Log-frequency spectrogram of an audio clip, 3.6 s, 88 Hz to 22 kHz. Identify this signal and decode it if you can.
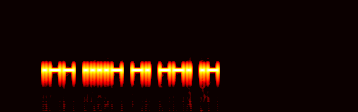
Morse code, heard as a keyed tone, about 45 wpm, 700 Hz. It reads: W4NGA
